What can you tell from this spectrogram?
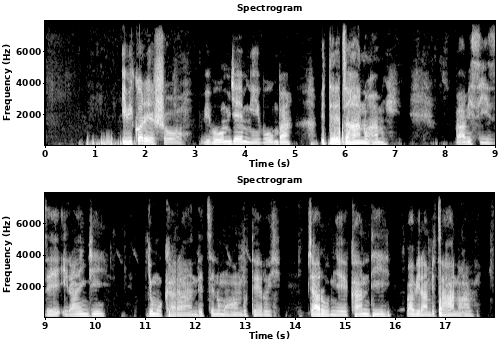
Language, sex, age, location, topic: Kinyarwanda, male, 25-35, Nyagatare, education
